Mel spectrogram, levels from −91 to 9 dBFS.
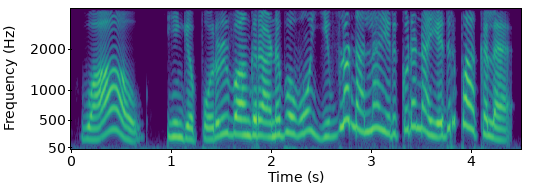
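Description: No technical faults can be heard anywhere in the speech. Nothing in the recording calls for a time mark or a comment.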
